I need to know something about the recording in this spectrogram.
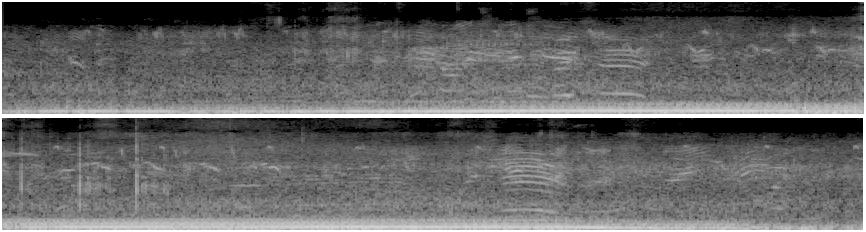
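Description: A steady low motor hum, like an engine running close by, that grows louder about two seconds in, holds, and falls away near the end.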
